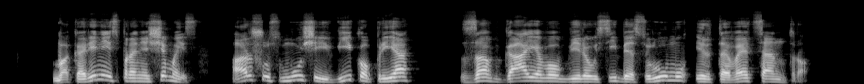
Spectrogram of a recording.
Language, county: Lithuanian, Kaunas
